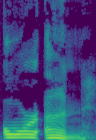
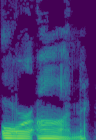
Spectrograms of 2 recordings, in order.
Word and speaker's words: Orin: It's pronounced Or-un, but you guys always say Or-on.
